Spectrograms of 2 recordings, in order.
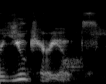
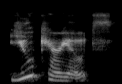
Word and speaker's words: eukaryotes: Eukaryotes, the U rhymes with do, they do have membrane-bound organelles.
